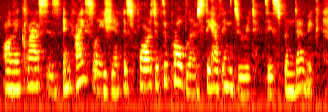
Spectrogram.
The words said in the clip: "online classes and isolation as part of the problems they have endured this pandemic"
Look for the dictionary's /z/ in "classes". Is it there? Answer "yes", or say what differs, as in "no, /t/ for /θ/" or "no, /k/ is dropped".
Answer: yes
